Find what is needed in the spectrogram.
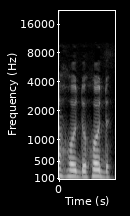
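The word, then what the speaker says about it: هدهد: ہدہد پڑھا جاتا ہے، شاید اردو میں شاید تلفظ میں ہدہد پڑھتے شاید، لیکن فارس زبان میں پڑھا جاتا ہے ہدہد، ہا ہے ہو سے،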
